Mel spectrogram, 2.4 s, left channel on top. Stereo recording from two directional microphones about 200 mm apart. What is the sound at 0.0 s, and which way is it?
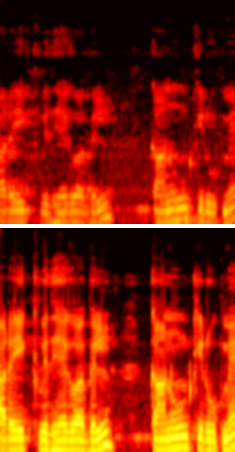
Speech, 50° right (ahead or behind).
